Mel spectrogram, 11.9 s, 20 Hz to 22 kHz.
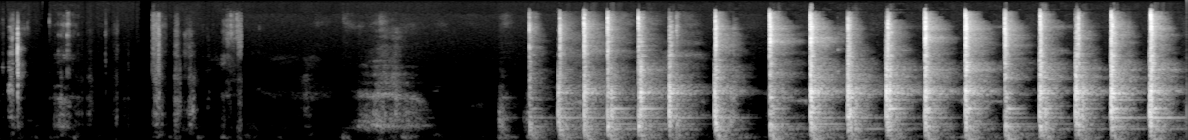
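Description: Small hammer tapping pins flush on a 2012 Mercedes S550 brake or suspension part in a garage, a few scattered light knocks and then a long, steady run of sharp metallic strikes, close and loud.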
